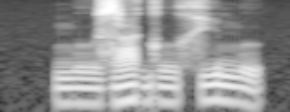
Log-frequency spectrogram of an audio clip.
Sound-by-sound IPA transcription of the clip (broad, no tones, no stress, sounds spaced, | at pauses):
m uː z a ɡ uː x i m u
